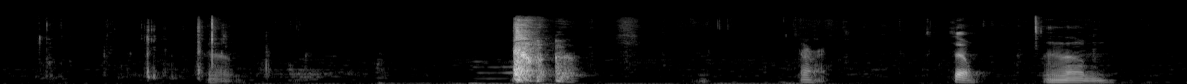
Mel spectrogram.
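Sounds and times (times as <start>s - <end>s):
speech: 2.1s - 2.4s, 9.5s - 11.1s
person with a lingering cough coughing harshly: 5.1s - 5.9s
throat clearing: 5.2s - 5.9s.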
